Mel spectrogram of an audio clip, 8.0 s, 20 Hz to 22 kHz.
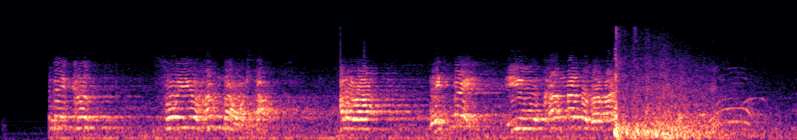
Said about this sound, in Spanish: estaba dando su discurso subido a una especie de cajita, una especie de tarima muy pequeña, cuando se escuchan esas dos explosiones y alguien, un hombre de unos 42 años, eh, fue detenido, dispara dos veces un arma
